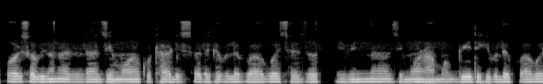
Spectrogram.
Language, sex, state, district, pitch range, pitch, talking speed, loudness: Assamese, male, Assam, Hailakandi, 115-125 Hz, 120 Hz, 200 wpm, -17 LUFS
